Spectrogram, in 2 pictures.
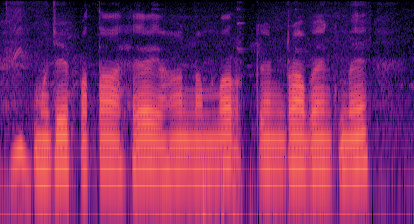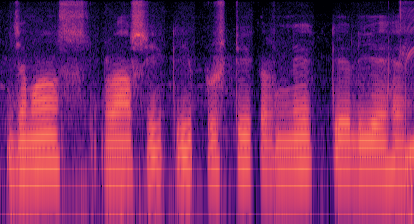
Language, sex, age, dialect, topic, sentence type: Hindi, male, 18-24, Kanauji Braj Bhasha, banking, statement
